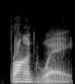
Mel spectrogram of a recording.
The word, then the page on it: broadway: American English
